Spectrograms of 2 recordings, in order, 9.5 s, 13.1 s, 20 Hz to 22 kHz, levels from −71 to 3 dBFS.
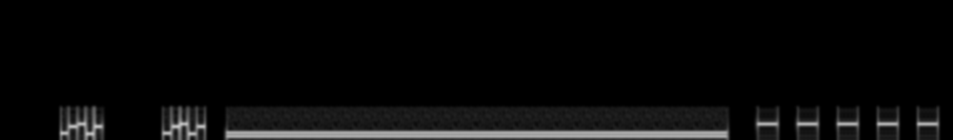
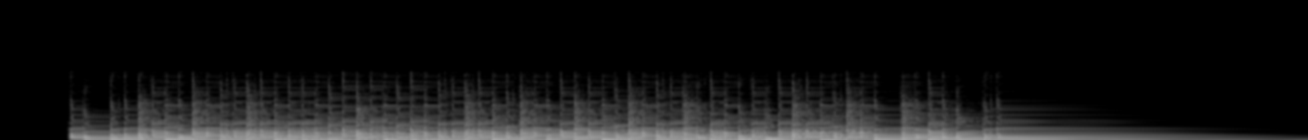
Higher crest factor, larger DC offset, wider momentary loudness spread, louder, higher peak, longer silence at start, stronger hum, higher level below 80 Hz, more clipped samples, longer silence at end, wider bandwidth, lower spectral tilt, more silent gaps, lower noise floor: second, 6 dB vs 16 dB; first, 0.2% vs under 0.1%; second, 4 LU vs 12 LU; first, -5 LUFS vs -24 LUFS; first, 0 dBFS vs -10 dBFS; about the same, 0.6 s vs 0.7 s; second, none vs 50 Hz at -45 dBFS; second, -56 dBFS vs -32 dBFS; neither; first, 0.15 s vs 0 s; second, 5.4 kHz vs 11 kHz; second, -3 dB/octave vs -6 dB/octave; first, 1.01-1.62 s, 2.04-2.25 s, 7.25-7.55 s, 7.75-7.95 s, 8.15-8.35 s, 8.55-8.75 s, 8.95-9.15 s vs none; first, under -90 dBFS vs -44 dBFS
